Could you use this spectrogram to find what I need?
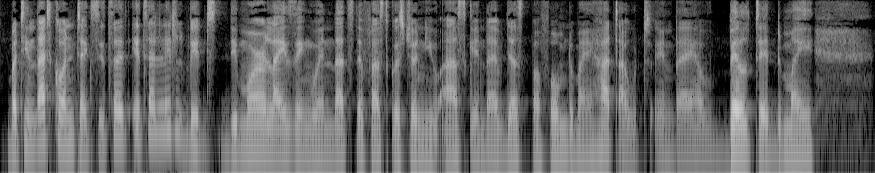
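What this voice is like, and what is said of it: Thick Kenyan accent. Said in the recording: “as Kenyans we have a very thick accent”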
